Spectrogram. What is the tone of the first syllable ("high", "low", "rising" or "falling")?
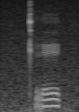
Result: falling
